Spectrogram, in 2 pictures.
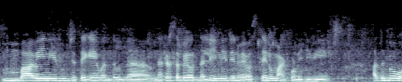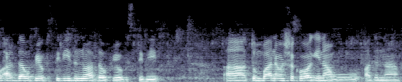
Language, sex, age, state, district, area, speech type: Kannada, female, 30-45, Karnataka, Shimoga, rural, spontaneous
